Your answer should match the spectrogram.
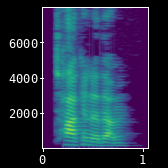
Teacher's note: The word 'them' that we expect to hear with a strong TH and then an E sound also reduces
